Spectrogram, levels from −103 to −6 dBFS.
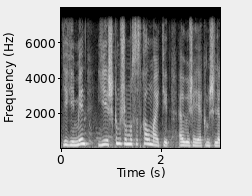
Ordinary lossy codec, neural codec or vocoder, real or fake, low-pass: none; none; real; 7.2 kHz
